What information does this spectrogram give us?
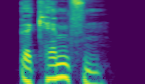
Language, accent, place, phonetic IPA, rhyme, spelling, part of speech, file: German, Germany, Berlin, [bəˈkɛmp͡fn̩], -ɛmp͡fn̩, bekämpfen, verb, De-bekämpfen.ogg
- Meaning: to fight (against something), to combat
